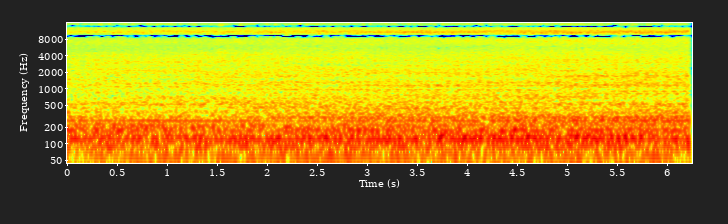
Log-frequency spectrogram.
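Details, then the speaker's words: 2010 Nissan Xterra RWD idling while warming up, no warning lights on: smooth, even low idle with a steady rumble, no weird ticks, knocks or belt squeak; engine running well. "engine seems to be running well no no weird ticks or a belt squeaking or anything like that"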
